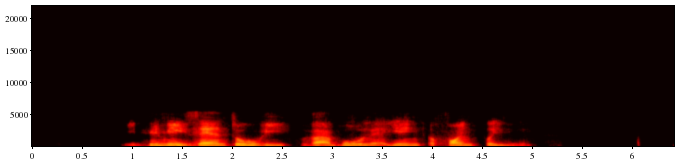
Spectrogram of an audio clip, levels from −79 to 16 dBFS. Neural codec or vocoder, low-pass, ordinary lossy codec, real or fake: codec, 16 kHz, 1.1 kbps, Voila-Tokenizer; 5.4 kHz; AAC, 24 kbps; fake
